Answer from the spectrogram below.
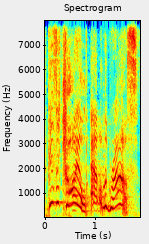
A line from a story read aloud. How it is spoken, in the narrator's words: Madison screamed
